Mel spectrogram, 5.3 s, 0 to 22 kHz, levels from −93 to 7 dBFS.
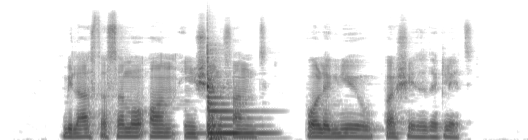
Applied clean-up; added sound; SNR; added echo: classical method Wiener filter.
